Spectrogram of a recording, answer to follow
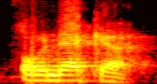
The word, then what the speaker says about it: Oneka: The herb farm is certified organic, and the Oneka, I butchered that. How do you pronounce it again, Philippe? Oneka.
